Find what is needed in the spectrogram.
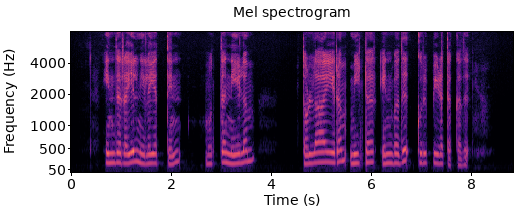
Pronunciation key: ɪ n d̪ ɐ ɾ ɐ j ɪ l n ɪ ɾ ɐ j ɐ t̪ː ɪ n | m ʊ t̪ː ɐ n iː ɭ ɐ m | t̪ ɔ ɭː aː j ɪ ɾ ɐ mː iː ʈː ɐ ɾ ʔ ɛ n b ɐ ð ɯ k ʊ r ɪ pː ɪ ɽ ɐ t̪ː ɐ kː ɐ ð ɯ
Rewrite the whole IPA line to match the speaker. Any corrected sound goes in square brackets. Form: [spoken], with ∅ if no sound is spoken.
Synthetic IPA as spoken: ɪ n d̪ ɐ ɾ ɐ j ɪ l n ɪ [l] ɐ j ɐ t̪ː ɪ n | m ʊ t̪ː ɐ n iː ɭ ɐ m | t̪ ɔ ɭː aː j ɪ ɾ ɐ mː iː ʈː ɐ ɾ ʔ ɛ n b ɐ ð ɯ k ʊ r ɪ pː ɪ ɽ ɐ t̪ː ɐ kː ɐ ð ɯ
